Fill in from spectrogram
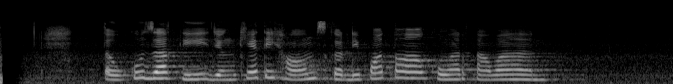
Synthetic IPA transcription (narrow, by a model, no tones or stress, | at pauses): t̪əukud͡ʒakid͡ʒɨŋkiɛt̪iɦɔmskərdipɔt̪ɔkuwart̪awan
